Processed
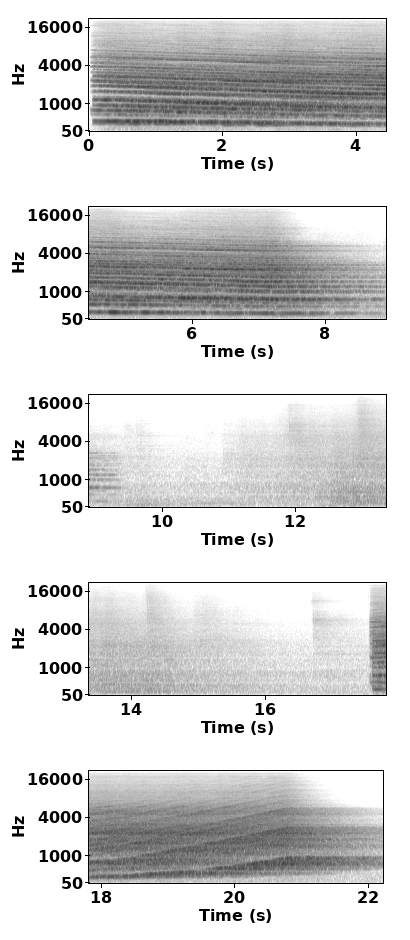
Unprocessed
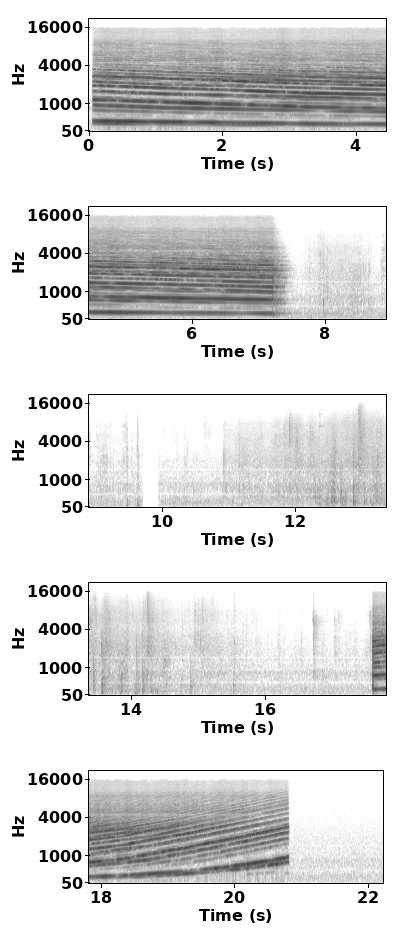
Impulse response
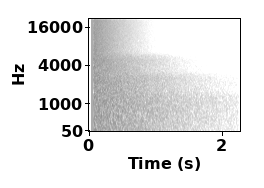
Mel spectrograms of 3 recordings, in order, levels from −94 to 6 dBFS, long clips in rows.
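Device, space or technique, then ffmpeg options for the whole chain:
shimmer-style reverb: -filter_complex "[0:a]asettb=1/sr,asplit=3[s0][s1][s2];[s0]atrim=end=4.774[s3];[s1]atrim=start=4.77:end=5.85,asetpts=PTS-STARTPTS,afade=t=in:d=0.004:c=qsin,afade=t=out:st=1.076:d=0.004:c=qsin,lowpass=7300[s4];[s2]atrim=start=5.846[s5];[s3][s4]acrossfade=d=0.004:c1=hsin:c2=qsin[s6];[s6][s5]acrossfade=d=0.004:c1=qsin:c2=hsin,asplit=2[s7][s8];[s8]asetrate=88200,aresample=44100,atempo=0.5,volume=0.501[s9];[s7][s9]amix=inputs=2:normalize=0[s10];[1:a]atrim=start_sample=2205[s11];[s10][s11]afir=irnorm=-1:irlink=0,volume=0.501"

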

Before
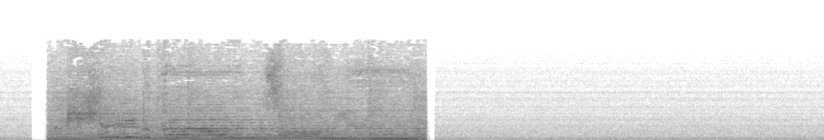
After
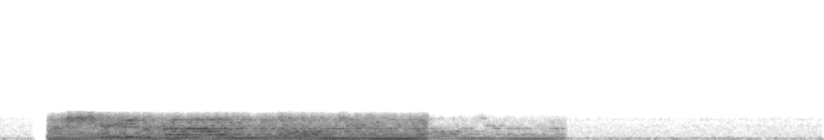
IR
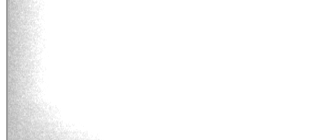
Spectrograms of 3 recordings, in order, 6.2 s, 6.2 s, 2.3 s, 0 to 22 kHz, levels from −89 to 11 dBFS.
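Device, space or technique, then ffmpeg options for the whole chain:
mobile call with aggressive noise cancelling: -filter_complex "[0:a]asplit=3[s0][s1][s2];[s0]afade=t=out:st=1.53:d=0.02[s3];[s1]highpass=51,afade=t=in:st=1.53:d=0.02,afade=t=out:st=2.57:d=0.02[s4];[s2]afade=t=in:st=2.57:d=0.02[s5];[s3][s4][s5]amix=inputs=3:normalize=0,highpass=180,aecho=1:1:1037:0.237,afftdn=nr=17:nf=-43,volume=2.51" -ar 8000 -c:a libopencore_amrnb -b:a 10200

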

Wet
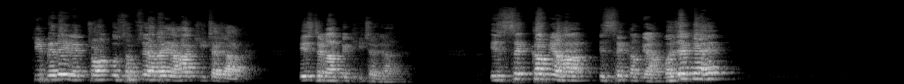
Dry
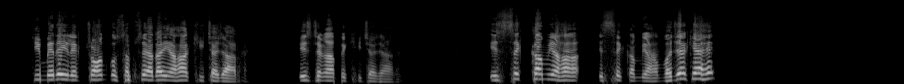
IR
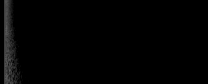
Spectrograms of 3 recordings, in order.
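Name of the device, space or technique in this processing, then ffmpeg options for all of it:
far laptop microphone: -filter_complex "[0:a]asettb=1/sr,asplit=3[s0][s1][s2];[s0]atrim=end=1.594[s3];[s1]atrim=start=1.59:end=3.13,asetpts=PTS-STARTPTS,afade=t=in:d=0.004:c=qsin,afade=t=out:st=1.536:d=0.004:c=qsin,highpass=f=240:w=0.5412,highpass=f=240:w=1.3066[s4];[s2]atrim=start=3.126[s5];[s3][s4]acrossfade=d=0.004:c1=hsin:c2=qsin[s6];[s6][s5]acrossfade=d=0.004:c1=qsin:c2=hsin[s7];[1:a]atrim=start_sample=2205[s8];[s7][s8]afir=irnorm=-1:irlink=0,highpass=f=190:p=1,dynaudnorm=f=280:g=11:m=1.41,volume=1.68"

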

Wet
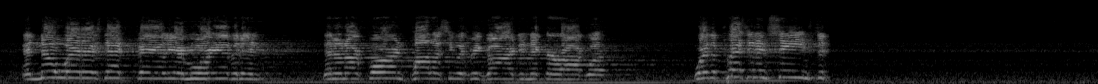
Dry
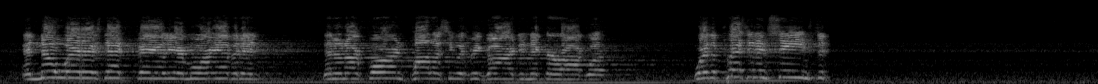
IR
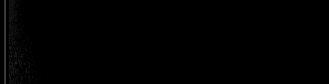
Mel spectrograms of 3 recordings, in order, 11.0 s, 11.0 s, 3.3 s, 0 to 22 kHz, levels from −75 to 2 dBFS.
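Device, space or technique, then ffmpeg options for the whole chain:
limiter into clipper: -filter_complex "[0:a]asettb=1/sr,asplit=3[s0][s1][s2];[s0]atrim=end=1.814[s3];[s1]atrim=start=1.81:end=2.64,asetpts=PTS-STARTPTS,afade=t=in:d=0.004:c=qsin,afade=t=out:st=0.826:d=0.004:c=qsin,aecho=1:1:4.2:0.99,atrim=end_sample=36603[s4];[s2]atrim=start=2.636[s5];[s3][s4]acrossfade=d=0.004:c1=hsin:c2=qsin[s6];[s6][s5]acrossfade=d=0.004:c1=qsin:c2=hsin,alimiter=limit=0.0841:level=0:latency=1:release=235,asoftclip=type=hard:threshold=0.0708"

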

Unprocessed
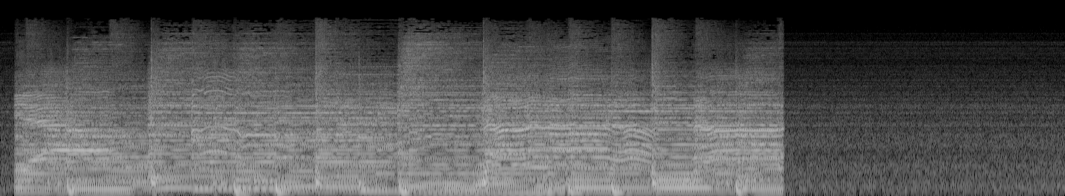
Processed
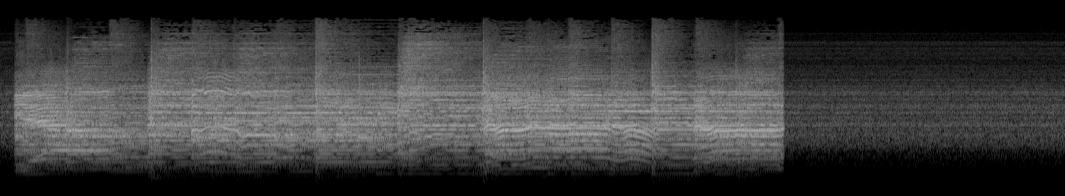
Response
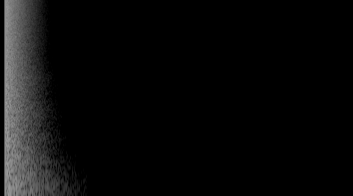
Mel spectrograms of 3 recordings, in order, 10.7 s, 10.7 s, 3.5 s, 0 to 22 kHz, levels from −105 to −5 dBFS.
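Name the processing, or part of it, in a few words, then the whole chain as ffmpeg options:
headphones lying on a table: -af "highpass=f=1500:w=0.5412,highpass=f=1500:w=1.3066,equalizer=f=3700:t=o:w=0.24:g=7.5"

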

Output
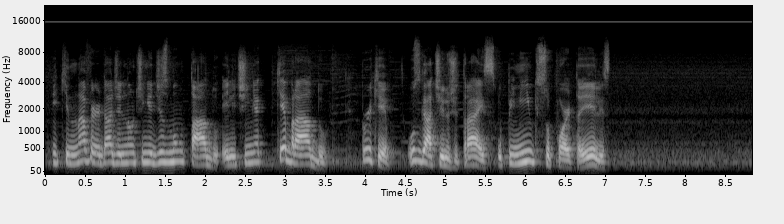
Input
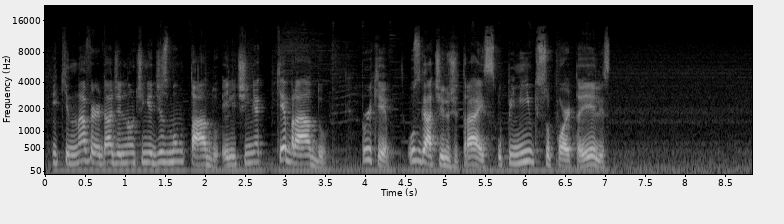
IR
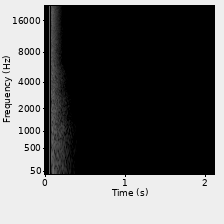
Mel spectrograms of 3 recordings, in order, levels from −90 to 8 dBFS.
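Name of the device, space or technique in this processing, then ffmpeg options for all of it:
old television with a line whistle: -af "highpass=f=170:w=0.5412,highpass=f=170:w=1.3066,equalizer=f=200:t=q:w=4:g=8,equalizer=f=320:t=q:w=4:g=4,equalizer=f=1600:t=q:w=4:g=-9,equalizer=f=2700:t=q:w=4:g=-5,lowpass=f=7200:w=0.5412,lowpass=f=7200:w=1.3066,aeval=exprs='val(0)+0.002*sin(2*PI*15625*n/s)':c=same"

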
